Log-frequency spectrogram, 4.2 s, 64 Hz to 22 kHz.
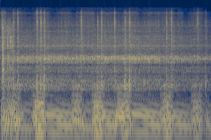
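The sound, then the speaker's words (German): A two-stroke MZ motorcycle engine, built in Zschopau, runs with a raspy, buzzing tone, its pitch rising and falling in repeated short revs about once a second. No voices. “Ab 1956 wird für die Feuerstühle aus Tschopau der Name MZ eingeführt. MZ wie Motorradwerk Tschopau.”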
